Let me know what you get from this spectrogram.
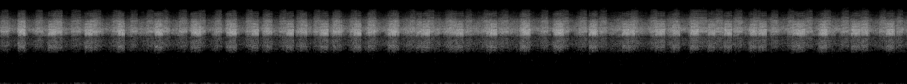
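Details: Midsummer chorus of cicadas in a pine forest in Greece, a loud high-pitched sizzling buzz that throbs in quick regular pulses, roughly three per second, without pause.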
